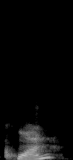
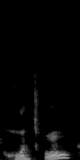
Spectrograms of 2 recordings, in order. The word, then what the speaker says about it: Cointreau: Is it Cointreau? – It's Quan, like Kwanzaa, I guess is okay. Like the most American. I mean, we could go really French, we say Cointreau.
